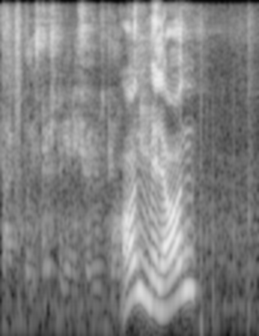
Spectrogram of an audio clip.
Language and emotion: Russian, positive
